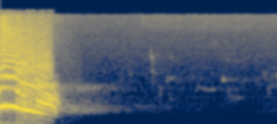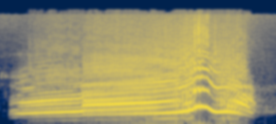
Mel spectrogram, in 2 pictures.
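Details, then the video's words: Spotted hyena calling at Nkorho, Sabi Sands Reserve next to Kruger National Park, South Africa, recorded by a wildlife camera: a falling tail of one call, a pause, then a long, loud, hollow hooting note that lifts and bends near its end. "Spotted Hyena making its self heard"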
